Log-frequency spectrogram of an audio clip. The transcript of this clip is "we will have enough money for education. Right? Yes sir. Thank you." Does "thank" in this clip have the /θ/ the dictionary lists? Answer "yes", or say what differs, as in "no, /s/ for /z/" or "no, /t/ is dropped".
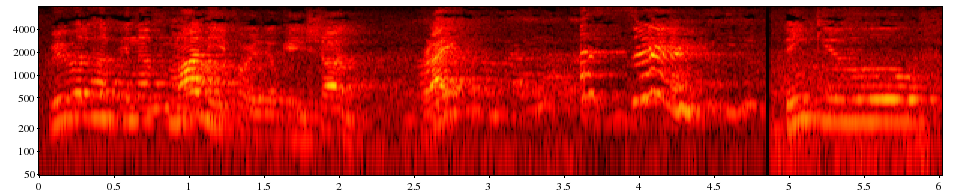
no, /t/ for /θ/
